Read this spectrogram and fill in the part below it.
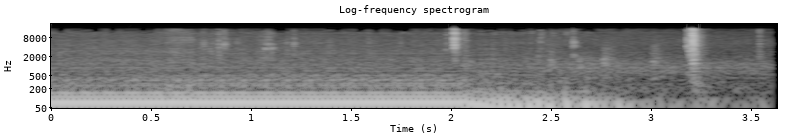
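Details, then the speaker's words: Volvo S40 with Holset HX40 turbo, rewired to battery before the Speeduino ECU fit: not in gear, catches and settles into a steady, even low rumble with no knocks or misses, then dies away; healthy start. "make sure it's not in gear and we have lights and it fires up fantastic"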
